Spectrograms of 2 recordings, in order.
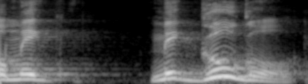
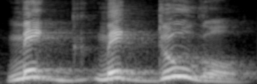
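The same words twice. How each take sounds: First: McGoogle tried out slowly after a false start; name pronunciation attempt. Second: McDougal said slowly, the stressed middle syllable rhyming with Google; corrected name pronunciation. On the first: Trying a viewer's name as McGoogle, a bit slowly. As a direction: say McGoogle like Google with Mc in front. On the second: Getting a viewer's name right, slowly saying McDougal. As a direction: settle on McDougal, slow and deliberate. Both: Shown as a demonstration. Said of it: "McDougal rhymes with Google".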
